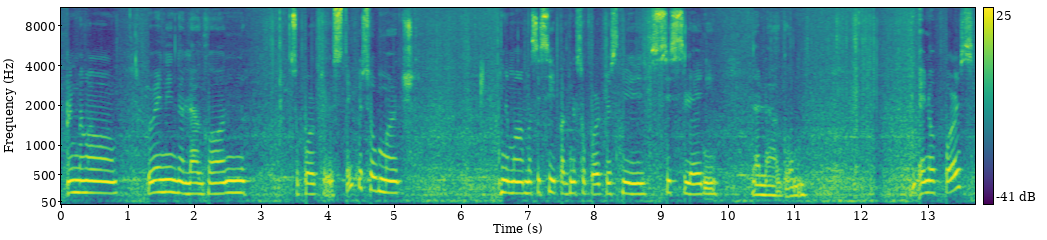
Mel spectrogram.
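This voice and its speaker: A woman with a Filipino accent chatting casually as a mukbang vlogger, halting and pausing between phrases. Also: mid-range voice, steady tone, vocal fry, noisy background. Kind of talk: casual vlog chat with shout-outs.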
